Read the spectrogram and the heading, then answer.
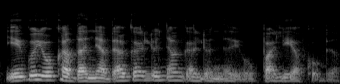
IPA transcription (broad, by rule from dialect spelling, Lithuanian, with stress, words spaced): ˈjɛɪɡʊ ˈjɛʊ kɐˈdɐ nʲɛˈbʲæːɡɐlʲʊ ˈnʲæːɡɐlʲʊ nʲɛ ˈjɛʊ pɐˈlʲiɛkʊ bʲɛ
